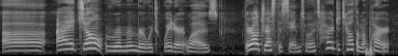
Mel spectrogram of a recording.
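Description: Young girl playing high-voiced defensive comic-book killer. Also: animated, normal speed. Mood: evasive. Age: child or teen. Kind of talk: amateur youth radio play acting.

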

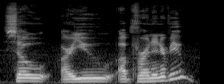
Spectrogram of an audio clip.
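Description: A man's voice: on the high side, big pitch swings, moderate pace, a little mellow. A man hosting a fan site interview, polite and earnest, hesitating with fillers. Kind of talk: casual interview.

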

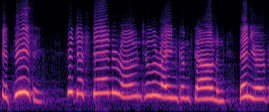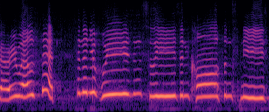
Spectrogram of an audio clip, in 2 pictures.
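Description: A woman's voice: very high voice, takes it slowly. A woman playing a cheeky, argumentative little male imp who talks in rhyming nonsense in a 1930s children's radio serial. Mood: contrary, smug. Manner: rhyming nonsense patter, contrary. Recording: muffled old 1930s radio recording.

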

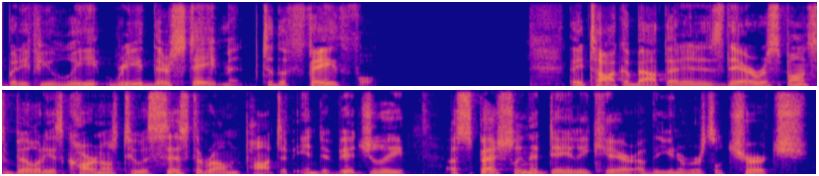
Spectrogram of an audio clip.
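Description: A man with a low-pitched voice hosts a religious commentary podcast. He explains in an emphatic, teacherly way, posing questions and then answering them. The sound is dry, with very little room in it. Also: darkish tone, no room sound. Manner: emphatic, didactic, asks and answers own questions. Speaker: podcast host.

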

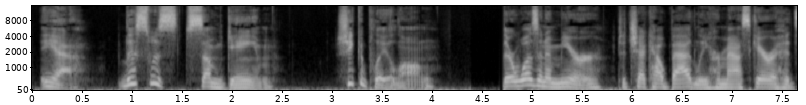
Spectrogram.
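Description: A woman's voice: deep voice, no echo. A woman reading scripted story narration for audio fiction. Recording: roomless dry studio, faint music underneath. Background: faint music.

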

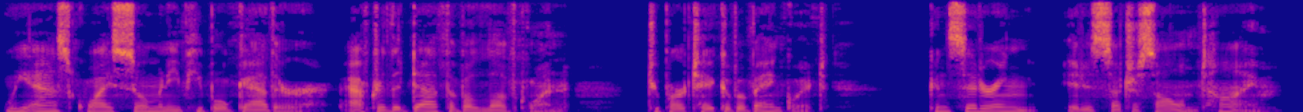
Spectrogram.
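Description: A man playing a gentle, earnest alien scholar who narrates audio fiction in measured, formal, precise language. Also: fairly high pitch, animated, creaky, exaggerated voice. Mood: curious, observant. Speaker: first-person narrator of a story.

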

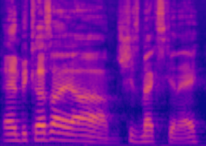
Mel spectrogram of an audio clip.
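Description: A man's voice: fairly high pitch, expressive, normal speed, smooth. A man chatting crudely with friends, hesitant and distracted, often restarting his sentences. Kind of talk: casual chat with friends.

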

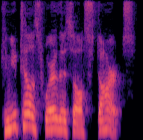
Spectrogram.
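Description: A man's voice: on the high side, lively intonation, measured pace, slightly rough, no room sound, clean studio sound. A male host asking long, framing questions in a conversational way. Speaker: interviewer, host. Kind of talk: interview questions.

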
